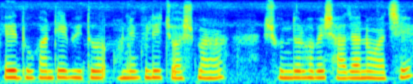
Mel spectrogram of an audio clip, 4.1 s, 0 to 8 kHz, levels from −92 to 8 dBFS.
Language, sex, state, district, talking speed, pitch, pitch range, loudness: Bengali, female, West Bengal, Alipurduar, 115 wpm, 235 Hz, 230-245 Hz, -17 LUFS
